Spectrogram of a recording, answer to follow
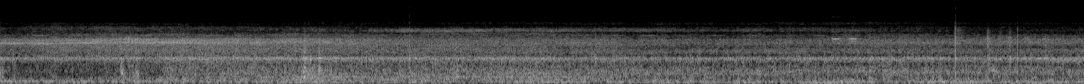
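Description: Heavy diesel excavators running steadily under load while digging and loading a dump truck. A constant high whine sits over the low engine noise, with a sharp knock about three seconds in and a faint click near the end.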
